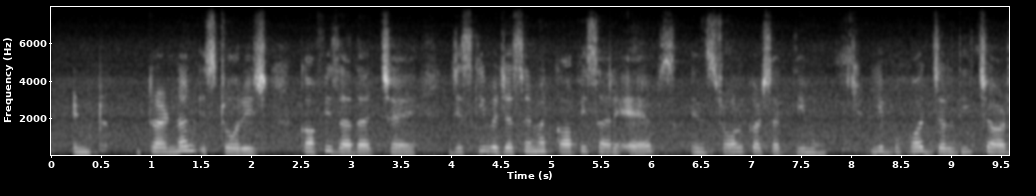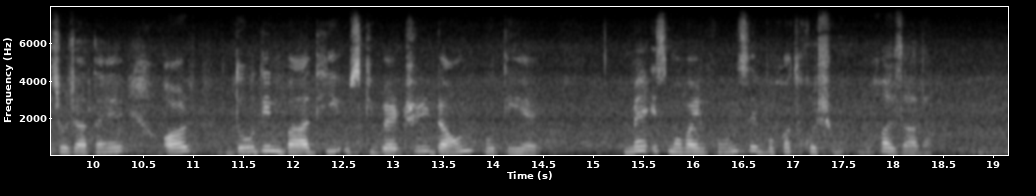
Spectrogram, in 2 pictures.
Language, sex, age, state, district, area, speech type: Urdu, female, 18-30, Uttar Pradesh, Aligarh, urban, spontaneous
